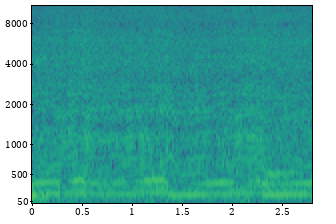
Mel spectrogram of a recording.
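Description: An F1 car in F1 2019 at the USA Grand Prix whines through a tight left-hander on a fast lap, its high engine note holding steady and then dropping in stepped downshifts, close and continuous.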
